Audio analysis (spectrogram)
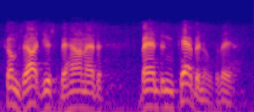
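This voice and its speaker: A man playing a dry, shrewd country fellow in a vintage radio play. He speaks matter-of-factly at a medium pitch on a thin, tinny 1940s recording. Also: animated, quick pace, a little hiss or hum, close to an everyday voice. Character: shrewd, unhurried country man, drily reasoning.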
